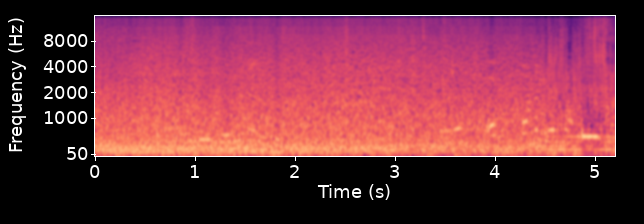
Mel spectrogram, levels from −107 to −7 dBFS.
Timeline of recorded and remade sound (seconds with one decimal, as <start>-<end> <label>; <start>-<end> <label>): 0.0-4.5 recorded; 4.5-5.2 remade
